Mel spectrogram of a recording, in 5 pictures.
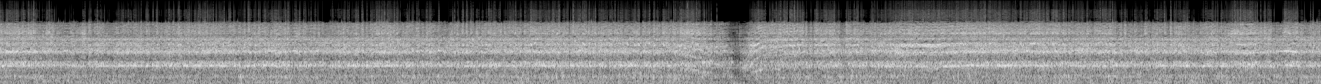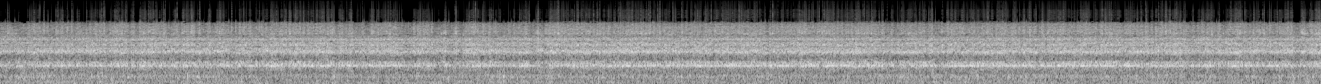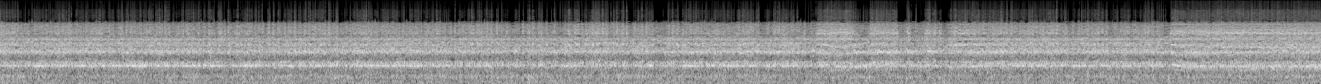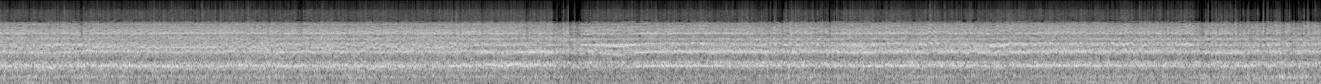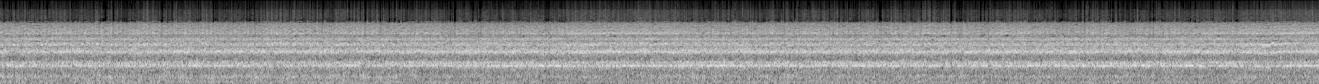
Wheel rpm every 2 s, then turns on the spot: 230, 230, 230, 150, 220, 230, 230, 230, 230, 230, 240, 230, 230, 230, 230, 230, 230, 230, 230, 210, 210, 210, 220, 230, 230, 230, 230, 230, 230, 230, 230, 230, 230.
none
